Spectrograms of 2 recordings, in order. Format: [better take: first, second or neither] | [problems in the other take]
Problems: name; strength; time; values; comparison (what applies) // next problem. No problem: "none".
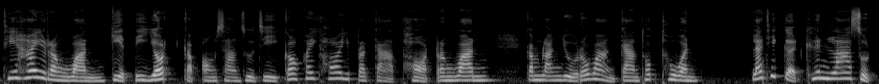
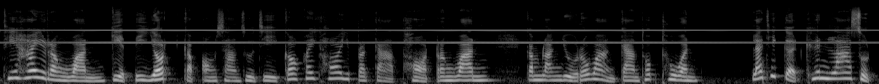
first | high-pitched whine; loud; throughout; 5 kHz, 7 dB below the speech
